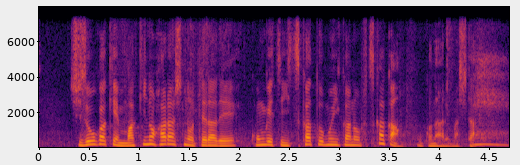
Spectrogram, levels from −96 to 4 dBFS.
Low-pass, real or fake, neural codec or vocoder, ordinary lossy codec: 7.2 kHz; fake; codec, 16 kHz, 8 kbps, FunCodec, trained on Chinese and English, 25 frames a second; none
